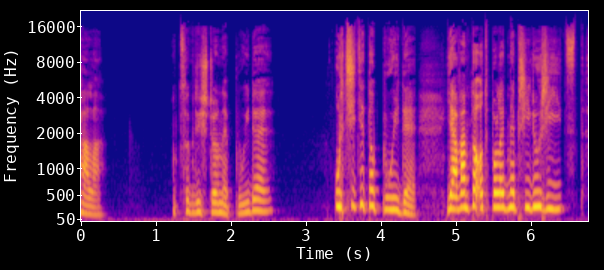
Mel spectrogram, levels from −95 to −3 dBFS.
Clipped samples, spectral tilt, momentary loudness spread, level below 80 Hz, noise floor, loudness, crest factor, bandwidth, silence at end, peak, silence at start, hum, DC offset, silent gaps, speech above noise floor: under 0.1%; -4.5 dB/octave; 16 LU; -54 dBFS; -63 dBFS; -16 LUFS; 18 dB; 17 kHz; 0.2 s; 0 dBFS; 0 s; none; under 0.1%; none; 47 dB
